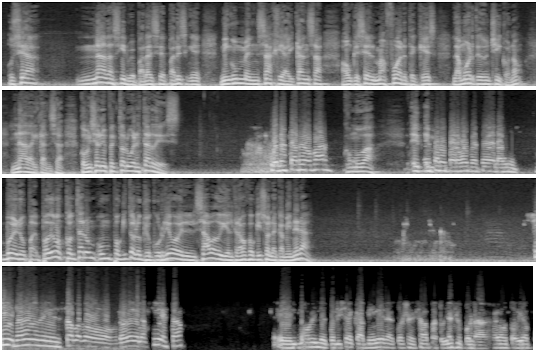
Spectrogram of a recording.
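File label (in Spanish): Radio Policial Picadas Ilegales; Mitre Cordoba; Siesta Animal; Autovia Punilla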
